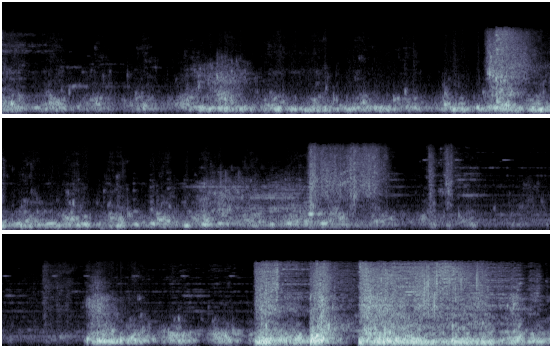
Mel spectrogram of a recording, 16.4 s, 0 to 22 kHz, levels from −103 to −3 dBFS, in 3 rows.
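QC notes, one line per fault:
Throughout: noise suppressor applied to music or sounds. A speech-tuned suppressor treats sustained material as noise, swinging gain by around 20 dB, so held sound pumps and thins.
0.65–1.8 s, 3.96–4.41 s, 6.37–6.98 s, 7.17–7.48 s, 7.65–8.35 s, 9.26–11.78 s: sound cut by the noise suppressor. Steady or decaying passages are pulled down by about 7 to 9 dB, so they sink and tails end early.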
